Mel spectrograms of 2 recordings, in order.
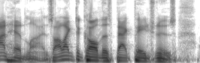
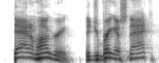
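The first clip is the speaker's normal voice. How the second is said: put-on child voice, higher pitch; 8 semitones higher than usual. Acting out how a trip really goes: acting out a child asking dad. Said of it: "let me say the way it really goes down".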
